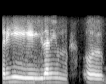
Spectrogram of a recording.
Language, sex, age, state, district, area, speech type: Sanskrit, male, 30-45, Karnataka, Uttara Kannada, rural, conversation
